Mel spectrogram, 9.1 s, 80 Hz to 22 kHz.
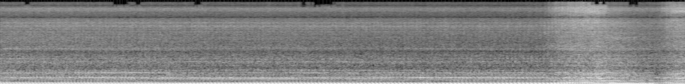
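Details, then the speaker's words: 1986 Honda TRX70 single-cylinder, first start in years, fuel leaking; steady even low putter, regular beat, no misses, brief blip; runs fine, needs air-fuel mixture screw tuning. "nice all right well there we have it it actually runs"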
